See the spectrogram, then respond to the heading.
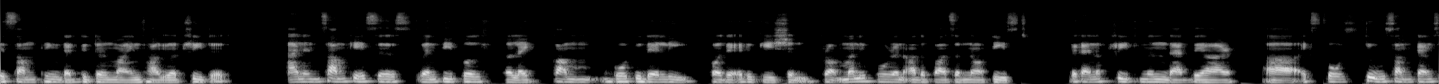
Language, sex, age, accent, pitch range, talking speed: English, male, 20-39, Indian, 110-140 Hz, 170 wpm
